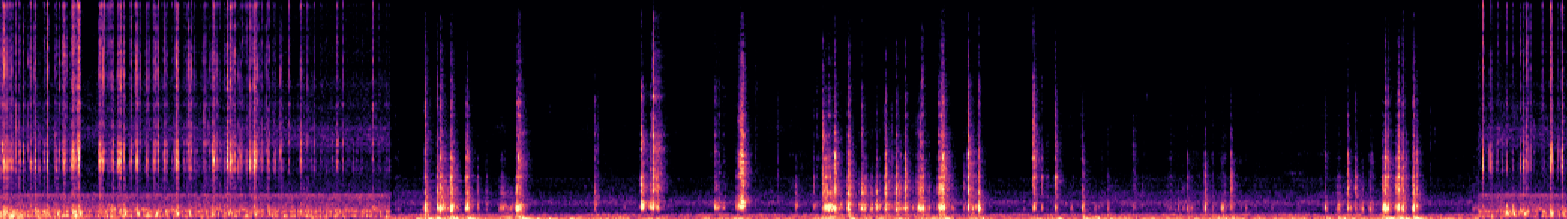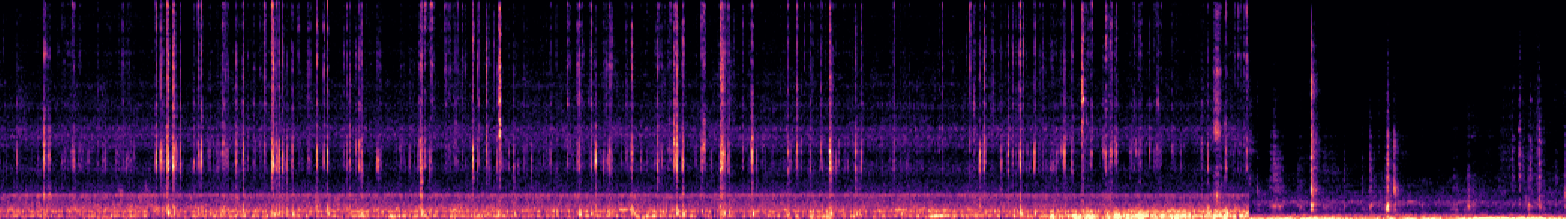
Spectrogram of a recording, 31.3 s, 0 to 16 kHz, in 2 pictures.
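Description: Light clicks and taps of small screws, a hex key and 3D-printed plastic bed pulls being handled and fastened against an aluminium 3D-printer bed, over a faint steady background hum.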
